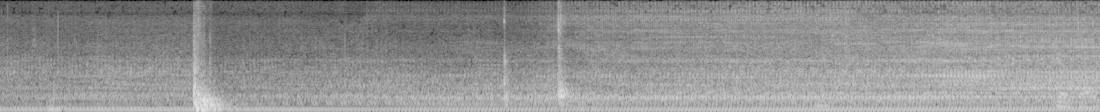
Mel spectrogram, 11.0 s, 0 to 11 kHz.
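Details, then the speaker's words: 2017 VW Transporter T6 2.0 diesel after a full service, fuel filter bled with the fuel pump: a couple of sharp clunks, then fires straight away into a steady, even idle with no knocks or rattles. "Now we're going to start it up. There you go. It's fired up straight away."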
